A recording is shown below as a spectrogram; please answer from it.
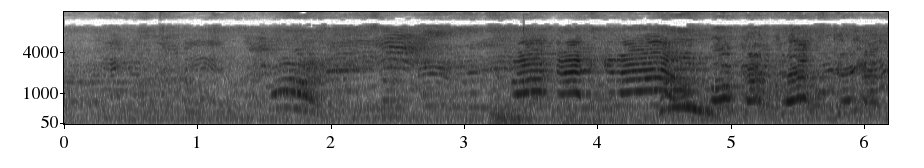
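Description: Children in the crowd yelling and cheering, several high voices overlapping and growing louder from about a second and a half in.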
